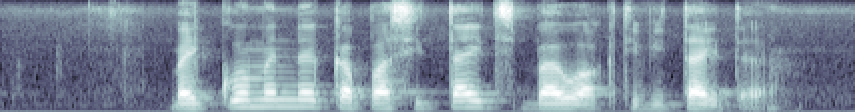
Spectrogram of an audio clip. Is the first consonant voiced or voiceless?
voiced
